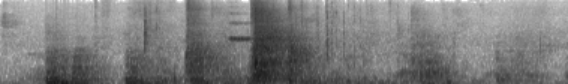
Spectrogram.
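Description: A door being opened at a commission meeting as it goes into closed session: a few soft knocks and shuffles lead into a louder clunk and rattle of the handle and latch, with no voices.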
